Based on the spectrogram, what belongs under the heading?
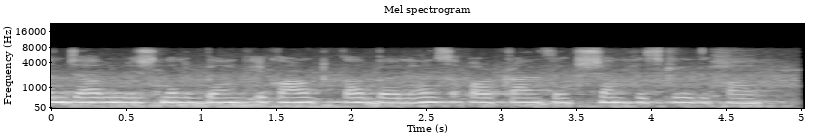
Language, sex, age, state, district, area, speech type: Urdu, female, 30-45, Uttar Pradesh, Aligarh, rural, read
